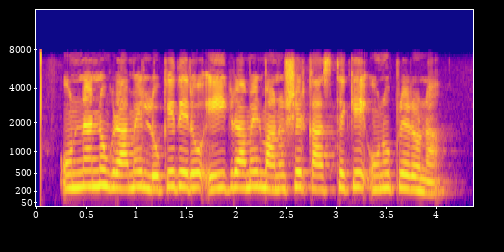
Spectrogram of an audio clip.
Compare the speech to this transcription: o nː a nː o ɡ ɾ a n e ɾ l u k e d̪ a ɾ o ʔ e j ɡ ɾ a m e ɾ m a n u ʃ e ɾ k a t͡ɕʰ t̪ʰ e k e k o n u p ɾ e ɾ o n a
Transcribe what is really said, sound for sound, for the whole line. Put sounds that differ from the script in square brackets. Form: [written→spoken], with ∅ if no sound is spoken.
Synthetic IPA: o nː a nː o ɡ ɾ a [n→m] e ɾ l [u→o] k e d̪ [a→e] ɾ o ʔ e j ɡ ɾ a m e ɾ m a n u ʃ e ɾ k a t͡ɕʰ t̪ʰ e k e [k→ʔ] o n u p ɾ e ɾ o n a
